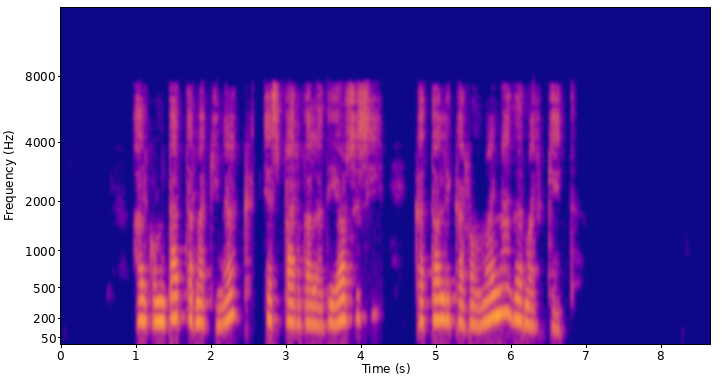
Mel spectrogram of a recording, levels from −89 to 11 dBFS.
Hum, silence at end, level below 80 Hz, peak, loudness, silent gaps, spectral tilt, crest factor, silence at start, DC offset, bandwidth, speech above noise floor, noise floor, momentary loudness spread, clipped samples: none; 1.8 s; -58 dBFS; -2 dBFS; -20 LUFS; none; -5 dB/octave; 18 dB; 0.95 s; under 0.1%; 8 kHz; 69 dB; -89 dBFS; 11 LU; under 0.1%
